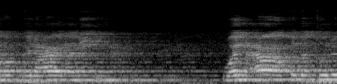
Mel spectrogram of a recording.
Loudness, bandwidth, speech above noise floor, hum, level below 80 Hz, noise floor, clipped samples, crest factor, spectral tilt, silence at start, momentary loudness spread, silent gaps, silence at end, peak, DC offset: -20 LUFS; 13 kHz; 23 dB; none; -48 dBFS; -41 dBFS; under 0.1%; 16 dB; -6.5 dB/octave; 0 s; 19 LU; none; 0 s; -4 dBFS; under 0.1%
